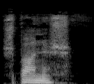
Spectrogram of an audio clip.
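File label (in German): "spanisch", German; pronunciation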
